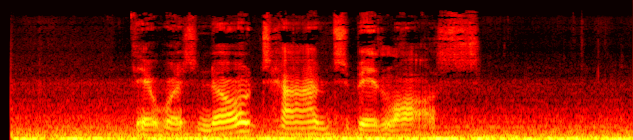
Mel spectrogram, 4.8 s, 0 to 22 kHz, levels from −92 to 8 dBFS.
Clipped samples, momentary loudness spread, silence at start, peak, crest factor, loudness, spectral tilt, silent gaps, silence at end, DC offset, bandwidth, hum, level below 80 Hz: under 0.1%; 5 LU; 0.1 s; -2 dBFS; 14 dB; -19 LUFS; -6.5 dB/octave; none; 0 s; under 0.1%; 14 kHz; none; -16 dBFS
